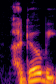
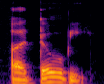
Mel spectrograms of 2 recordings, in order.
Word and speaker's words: adobe: Adobe is a computer program. Pronunciation, adobe. The first syllable is like up and cut, dough. The second syllable is o, long O, like go and show, adobe.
